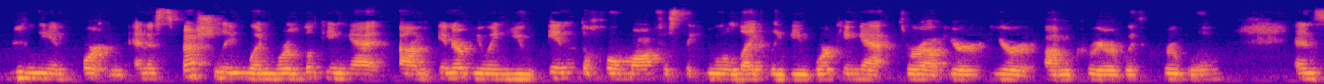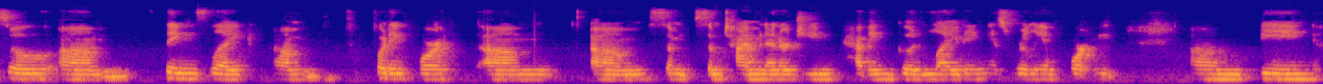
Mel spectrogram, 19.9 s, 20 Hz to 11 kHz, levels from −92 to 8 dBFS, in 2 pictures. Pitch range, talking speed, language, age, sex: 155-170 Hz, 160 wpm, English, 30-49, female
